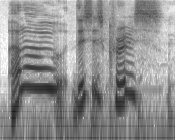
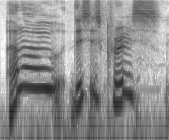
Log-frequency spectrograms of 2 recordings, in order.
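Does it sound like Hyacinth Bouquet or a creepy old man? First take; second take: Hyacinth Bouquet; Hyacinth Bouquet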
